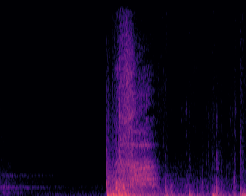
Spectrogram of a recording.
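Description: A heavy thud sounds on metal.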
